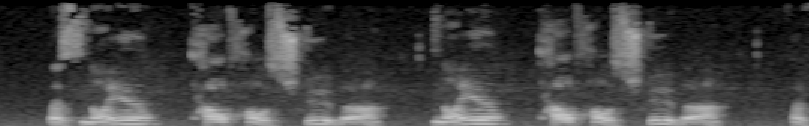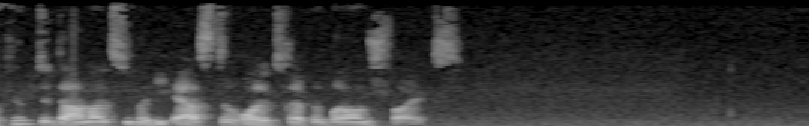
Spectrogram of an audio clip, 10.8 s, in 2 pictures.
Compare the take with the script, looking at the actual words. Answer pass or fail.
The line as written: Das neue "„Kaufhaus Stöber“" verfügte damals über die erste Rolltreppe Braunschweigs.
fail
